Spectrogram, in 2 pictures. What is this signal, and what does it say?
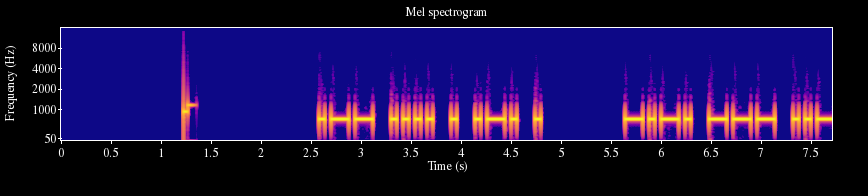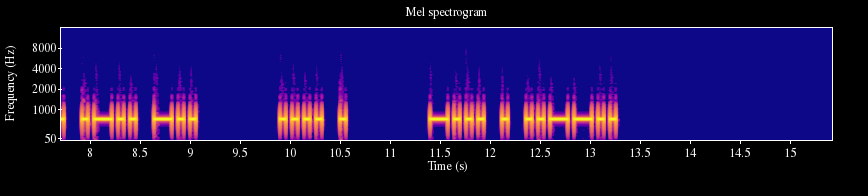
Morse code, heard as a keyed tone, about 20 wpm, 700 Hz. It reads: WHERE COULD HE BE?
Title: 2x Word-Spacing - Sentences from Top 200 Words - 20wpm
